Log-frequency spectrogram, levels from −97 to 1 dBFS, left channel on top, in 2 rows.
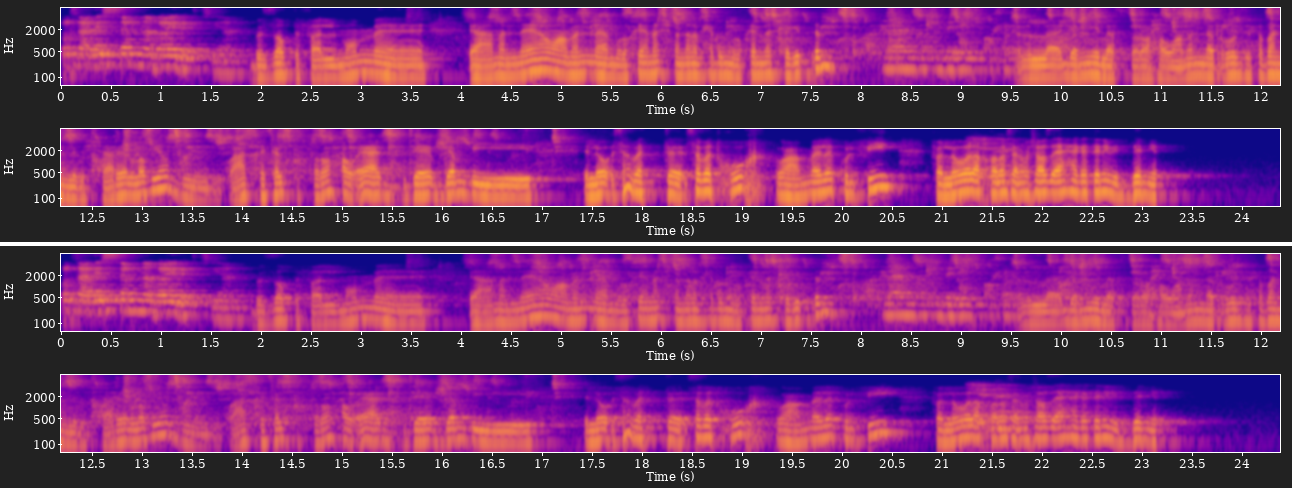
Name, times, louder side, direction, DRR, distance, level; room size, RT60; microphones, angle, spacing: voice 1, 0.0-1.8 8.2-9.6 21.2-21.8, equal, 35° right, -3 dB, 3.1 m, -38 dB
voice 2, 1.9-3.6 4.1-7.8 9.5-14.4 14.7-17.1 17.4-23.1, left 8 dB, 85° left, 13 dB, 0.3 m, -30 dB
Whispering, 3.5-3.7 4.0-17.3, left 3 dB, 15° left, 1.2 m, -41 dB
14.0 x 6.5 x 4.7 m, 1.1 s
head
